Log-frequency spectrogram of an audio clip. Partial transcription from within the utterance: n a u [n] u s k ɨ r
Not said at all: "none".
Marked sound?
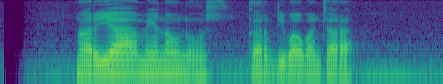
n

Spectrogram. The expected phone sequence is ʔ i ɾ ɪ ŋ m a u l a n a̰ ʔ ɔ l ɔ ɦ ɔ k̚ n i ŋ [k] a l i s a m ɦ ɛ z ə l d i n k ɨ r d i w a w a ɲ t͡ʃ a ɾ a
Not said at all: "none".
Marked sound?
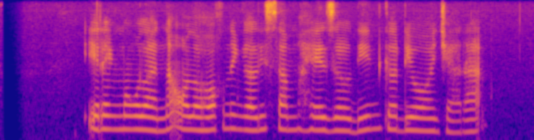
ɡ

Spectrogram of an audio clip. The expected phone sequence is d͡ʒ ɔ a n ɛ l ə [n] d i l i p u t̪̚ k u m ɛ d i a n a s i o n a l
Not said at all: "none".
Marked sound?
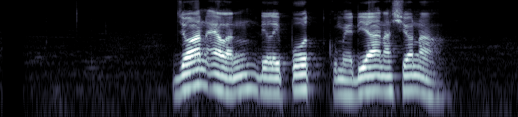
n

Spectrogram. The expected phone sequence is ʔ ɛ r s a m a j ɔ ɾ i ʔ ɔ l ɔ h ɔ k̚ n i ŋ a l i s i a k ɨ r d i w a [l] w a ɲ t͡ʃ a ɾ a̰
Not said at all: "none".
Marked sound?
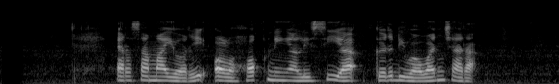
none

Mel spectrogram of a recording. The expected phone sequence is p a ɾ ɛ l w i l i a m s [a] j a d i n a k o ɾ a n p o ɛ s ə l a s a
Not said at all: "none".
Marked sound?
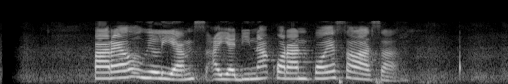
a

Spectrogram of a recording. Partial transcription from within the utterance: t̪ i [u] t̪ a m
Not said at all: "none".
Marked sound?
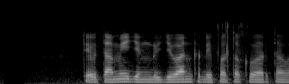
u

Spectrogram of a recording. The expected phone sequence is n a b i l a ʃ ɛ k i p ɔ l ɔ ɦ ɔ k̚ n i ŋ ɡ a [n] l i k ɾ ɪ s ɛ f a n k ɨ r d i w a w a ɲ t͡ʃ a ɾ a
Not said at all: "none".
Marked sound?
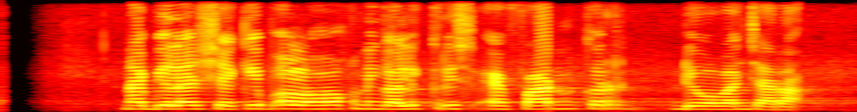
none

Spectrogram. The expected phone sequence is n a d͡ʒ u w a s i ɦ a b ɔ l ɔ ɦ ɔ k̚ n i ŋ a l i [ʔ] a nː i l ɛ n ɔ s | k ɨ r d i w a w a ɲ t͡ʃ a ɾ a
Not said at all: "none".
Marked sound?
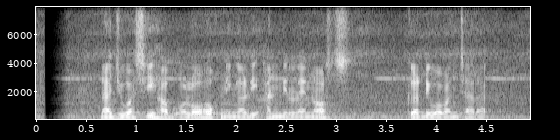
ʔ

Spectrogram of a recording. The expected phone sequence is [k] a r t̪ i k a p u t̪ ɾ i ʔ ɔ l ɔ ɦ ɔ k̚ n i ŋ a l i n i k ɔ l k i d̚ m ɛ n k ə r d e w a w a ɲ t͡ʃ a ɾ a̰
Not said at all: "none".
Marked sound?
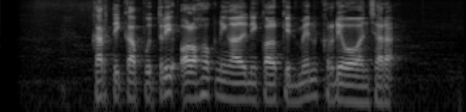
k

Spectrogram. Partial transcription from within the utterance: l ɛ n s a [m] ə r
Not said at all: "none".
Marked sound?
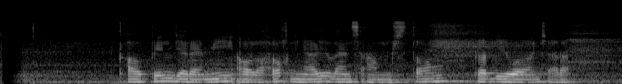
m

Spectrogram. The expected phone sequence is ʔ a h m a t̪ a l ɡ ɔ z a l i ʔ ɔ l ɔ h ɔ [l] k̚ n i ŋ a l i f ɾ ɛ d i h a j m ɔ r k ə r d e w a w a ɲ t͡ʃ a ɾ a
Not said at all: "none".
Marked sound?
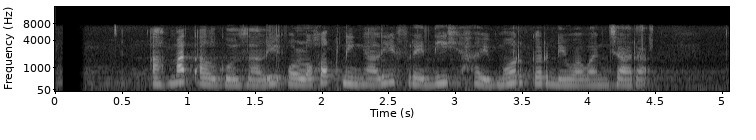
none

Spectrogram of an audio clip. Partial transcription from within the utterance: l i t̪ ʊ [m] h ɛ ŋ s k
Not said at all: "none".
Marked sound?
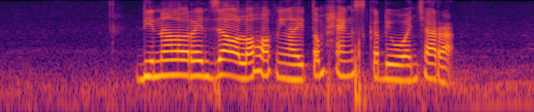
m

